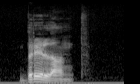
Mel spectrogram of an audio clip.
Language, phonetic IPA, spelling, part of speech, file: Polish, [ˈbrɨlãnt], brylant, noun, Pl-brylant.ogg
